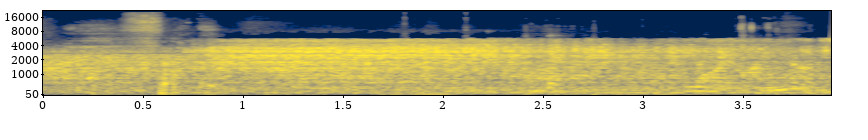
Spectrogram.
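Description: Lava waves in the Dragon Ball Z Broly movie, a continuous rushing, hissing surge with a few brief swells and crackles, heard alone without talk.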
